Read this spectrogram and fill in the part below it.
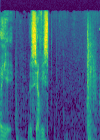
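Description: A man's footsteps thud on a wooden deck.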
